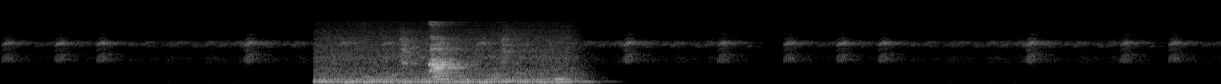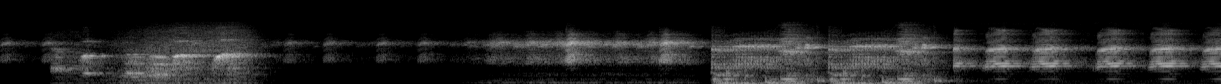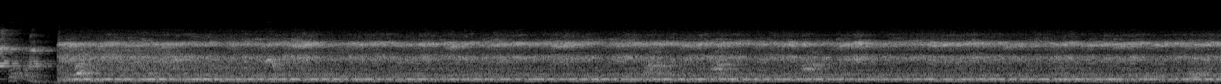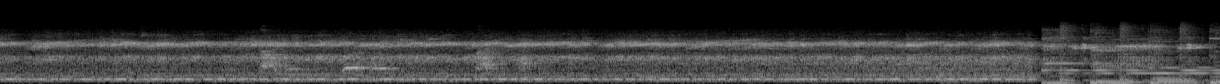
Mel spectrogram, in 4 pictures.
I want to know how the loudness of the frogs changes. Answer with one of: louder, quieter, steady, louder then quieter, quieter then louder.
louder.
